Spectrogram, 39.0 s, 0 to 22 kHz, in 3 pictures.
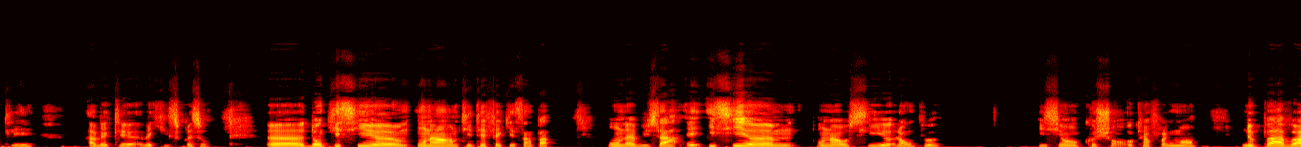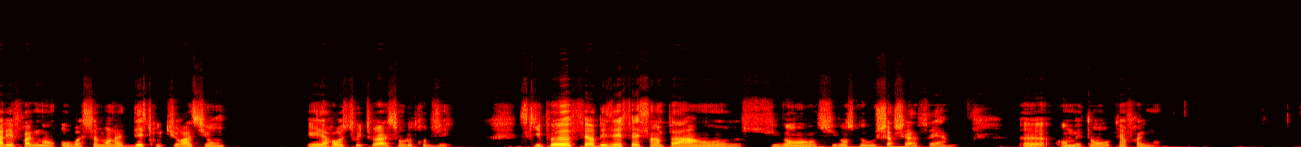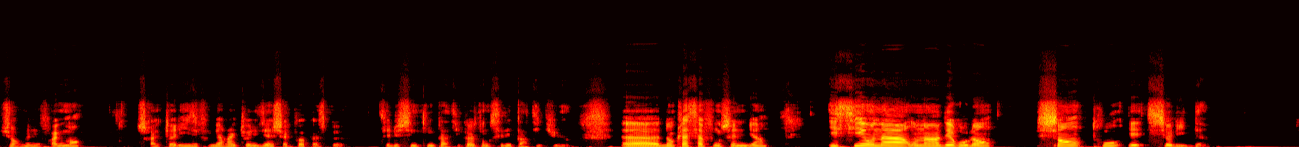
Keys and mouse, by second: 4.6 click, 11.2 click, 13.9 click, 20.6 click, 24.7 click, 25.9 click, 27.0 click, 29.6 click, 33.9 click, 35.8 click, 37.2 click, 38.3 click.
